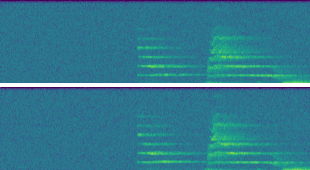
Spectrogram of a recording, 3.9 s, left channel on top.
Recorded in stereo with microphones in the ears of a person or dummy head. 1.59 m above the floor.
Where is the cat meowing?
5° right (ahead or behind), 9 m.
